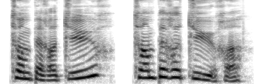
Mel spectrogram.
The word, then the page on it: d' Temperàtür, d' Temperàtüre: Bas Rhin; Strasbourg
